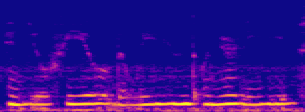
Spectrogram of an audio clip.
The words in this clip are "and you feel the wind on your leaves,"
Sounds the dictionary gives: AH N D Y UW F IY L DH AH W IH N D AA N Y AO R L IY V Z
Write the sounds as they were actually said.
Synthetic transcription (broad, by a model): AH N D Y UW F IY L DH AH W IH N D AA N Y AO R L IY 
